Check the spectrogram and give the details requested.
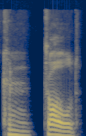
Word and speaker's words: controlled: Because it's like a consonant cluster at the end. So it's controlled. Yeah. So where's the main syllable? The main stressed syllable? Was it the first syllable or the second syllable? The first one? It's the second. Controlled. It's like a controlled.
